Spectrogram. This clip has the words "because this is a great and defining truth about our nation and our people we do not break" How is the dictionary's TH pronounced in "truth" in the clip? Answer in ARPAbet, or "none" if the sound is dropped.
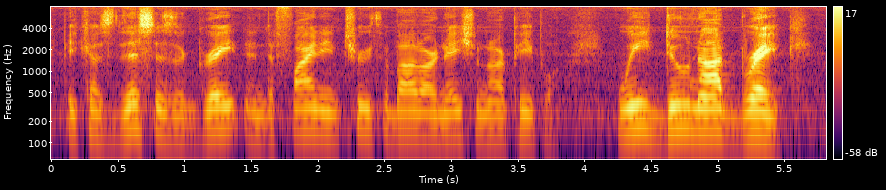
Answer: TH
